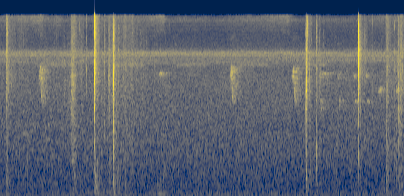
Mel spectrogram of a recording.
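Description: A machete cutting into a thin woody kepompon stem: four sharp cracks, two about two seconds in and two more around six to seven seconds, with a few fainter knocks between.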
